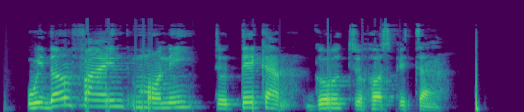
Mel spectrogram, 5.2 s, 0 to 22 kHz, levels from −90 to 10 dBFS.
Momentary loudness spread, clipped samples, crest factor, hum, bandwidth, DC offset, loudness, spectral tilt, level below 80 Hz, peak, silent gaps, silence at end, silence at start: 12 LU; under 0.1%; 16 dB; none; 11 kHz; under 0.1%; -15 LUFS; -5.5 dB/octave; -48 dBFS; 0 dBFS; none; 0.45 s; 0.3 s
